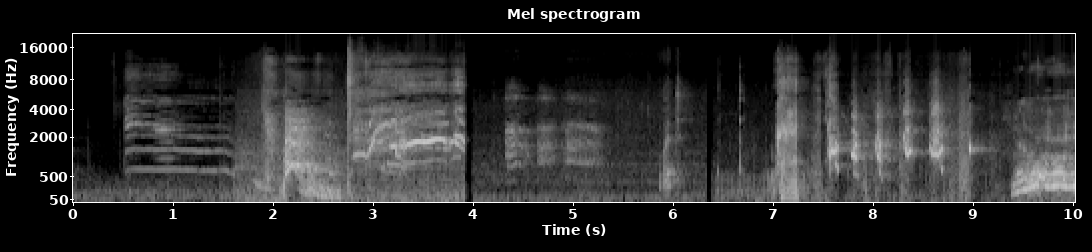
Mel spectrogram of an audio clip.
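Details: Domestic cat (Felis catus) its owner jokingly calls broken gives odd, warbling meows bending up and down in pitch while people laugh nearby; possibly asked if it wants to eat.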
